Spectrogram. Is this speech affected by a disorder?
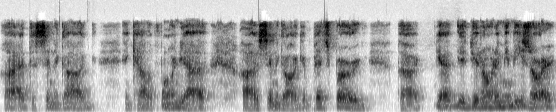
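Yes: gunshot injury to voice box; hit spine.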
